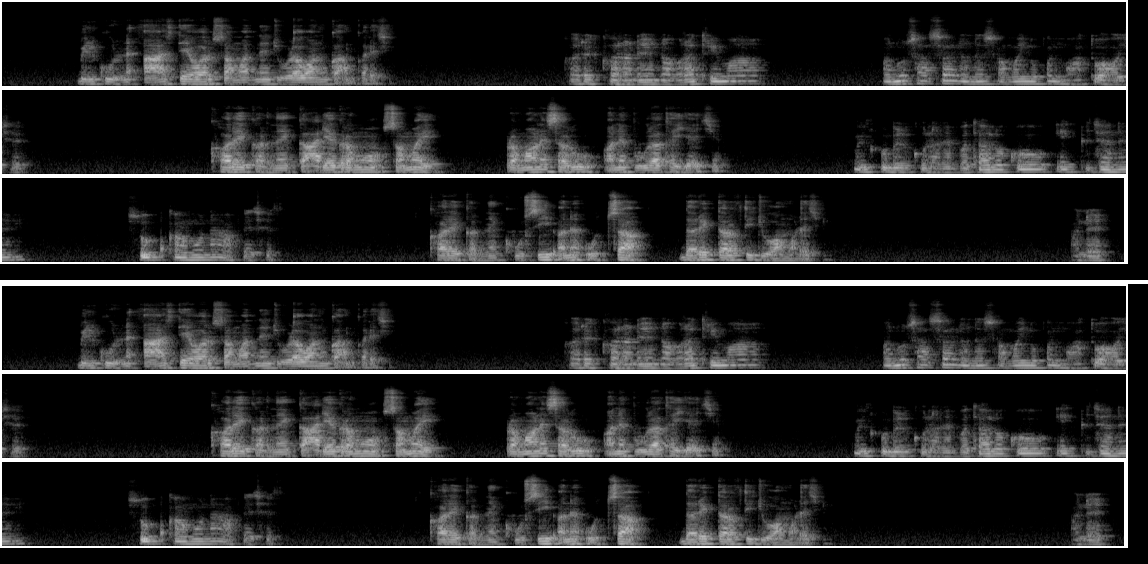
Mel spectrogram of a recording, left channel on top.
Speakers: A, on the right; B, on the left.
A: બિલકુલ ને આ જ તહેવારો સમાજને જોડાવવાનું કામ કરે છે
B: ખરેખર અને નવરાત્રિમાં અનુશાસન અને સમયનું પણ મહત્ત્વ હોય છે
A: ખરેખરને કાર્યક્રમો સમય પ્રમાણે શરૂ અને પૂરા થઈ જાય છે
B: બિલકુલ બિલકુલ અને બધા લોકો એકબીજાને શુભકામોના આપે છે.
A: ખરેખરને ખુશી અને ઉત્સાહ દરેક તરફથી જોવા મળે છે.
B: <inaudible> અને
